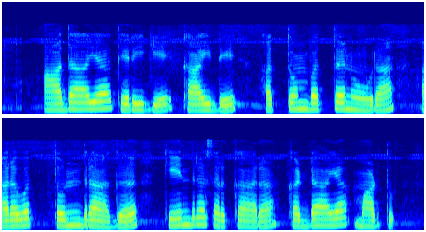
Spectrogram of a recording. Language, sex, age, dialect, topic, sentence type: Kannada, female, 36-40, Dharwad Kannada, banking, statement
